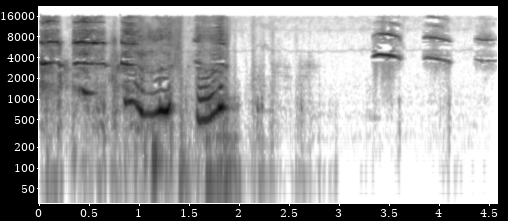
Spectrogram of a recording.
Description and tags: DOGFX BICHONFRISE CRY 02
animal, bichon, cry, dog, frise, pet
